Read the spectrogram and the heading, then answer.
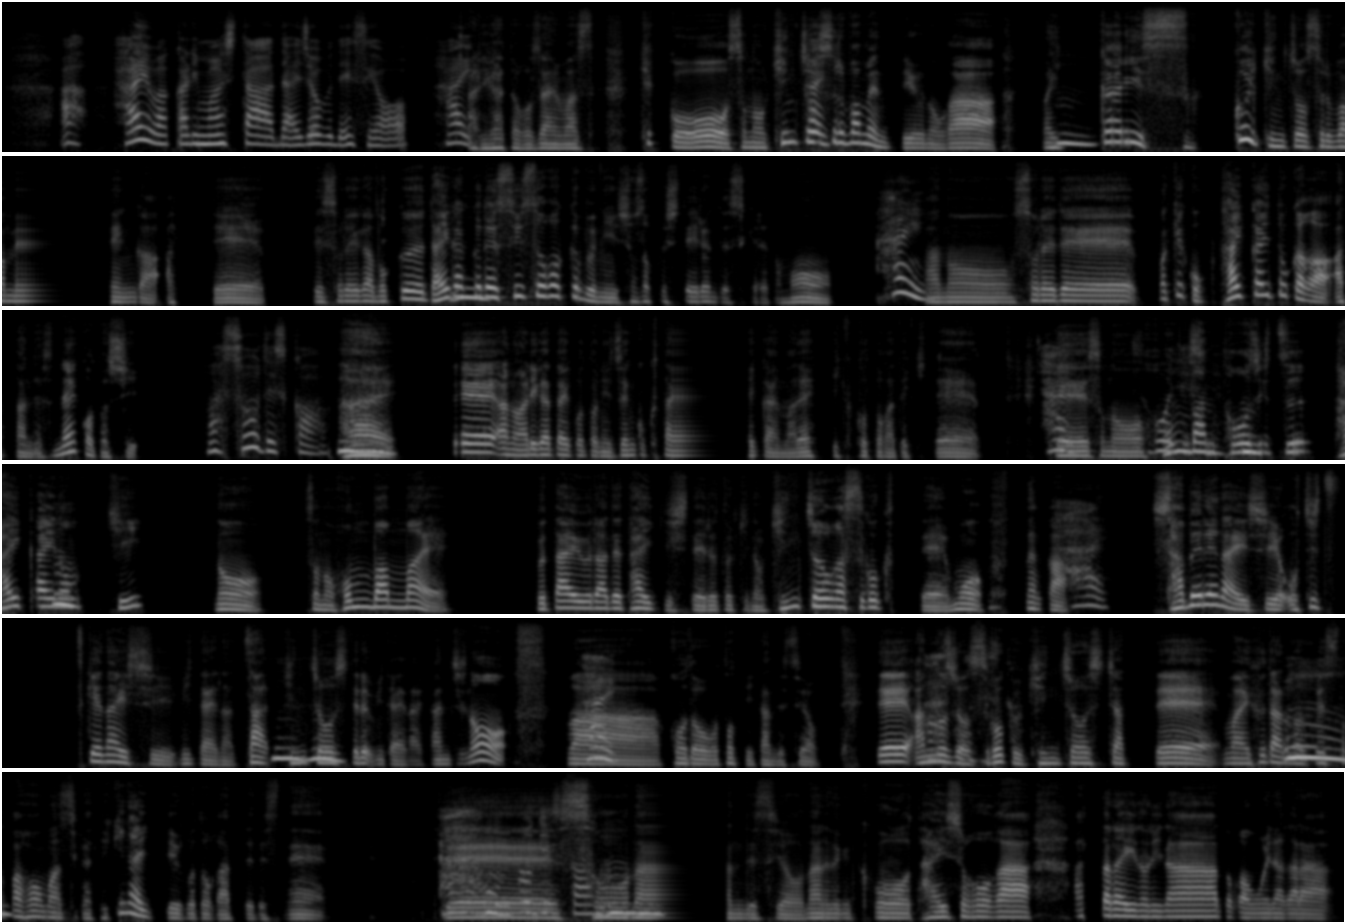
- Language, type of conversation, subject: Japanese, advice, 短時間で緊張をリセットして、すぐに落ち着くにはどうすればいいですか？
- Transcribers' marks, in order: tapping; distorted speech; other background noise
